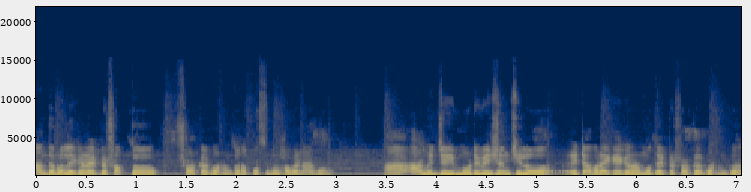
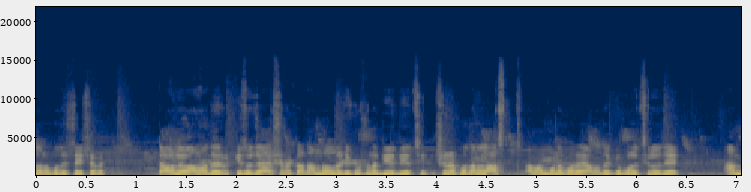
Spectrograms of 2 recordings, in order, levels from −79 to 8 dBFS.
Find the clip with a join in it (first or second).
second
